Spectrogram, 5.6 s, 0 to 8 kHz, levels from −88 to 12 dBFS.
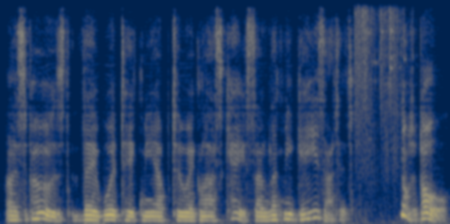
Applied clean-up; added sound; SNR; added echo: neural separator model SepFormer DNS4.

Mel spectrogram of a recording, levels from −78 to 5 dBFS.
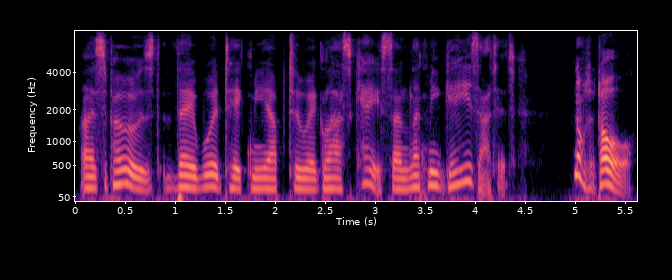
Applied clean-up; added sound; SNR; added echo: none; none; none; none.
